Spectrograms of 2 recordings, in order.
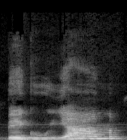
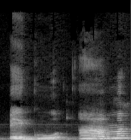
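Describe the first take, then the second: First: A 'y' glide joins the stem and ending. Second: The vowels meet directly with no glide between. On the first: The speaker calls it right. "اما بگویم خیلی راحت تره" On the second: The speaker calls it wrong. "تلفظ بگویم راحت نیست"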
